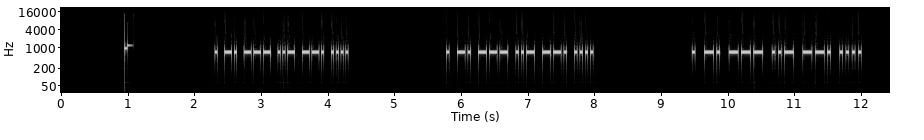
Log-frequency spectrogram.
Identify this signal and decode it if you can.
Morse code, heard as a keyed tone, about 29 wpm, 700 Hz. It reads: ENOUGH ENOUGH ENOUGH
